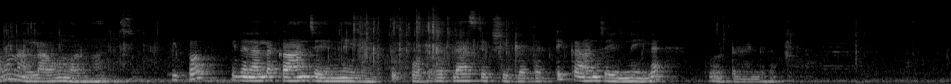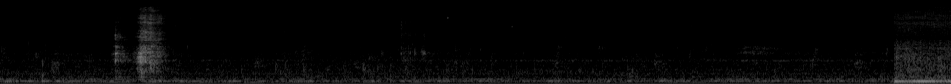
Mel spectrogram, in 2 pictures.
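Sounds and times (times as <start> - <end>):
dough bubbling in oil: 11.3 - 19.0.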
